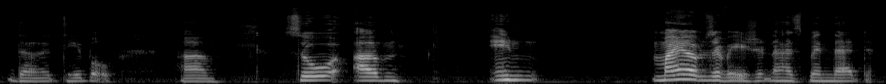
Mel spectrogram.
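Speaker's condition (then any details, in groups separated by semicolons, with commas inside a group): Spinocerebellar ataxia type 2, SCA2; tongue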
